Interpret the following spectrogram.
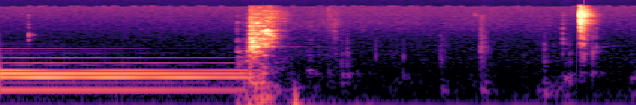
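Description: Steel-string acoustic guitar's closing chord ringing and slowly fading, then stopped short by a hand damping the strings with a brief thump a little under two seconds in. A short click comes near the end.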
